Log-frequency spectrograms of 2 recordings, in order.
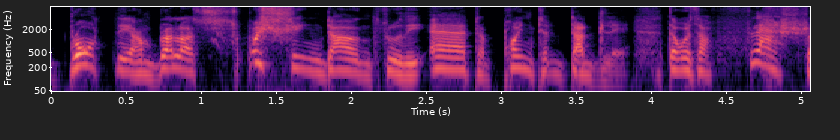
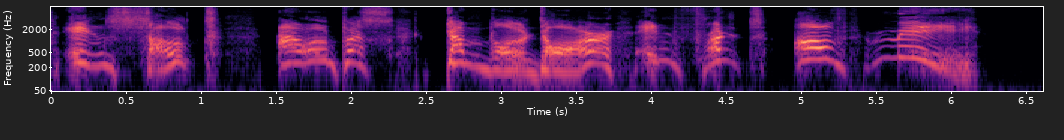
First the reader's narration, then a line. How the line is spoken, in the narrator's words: he thundered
